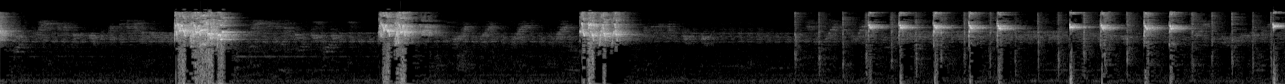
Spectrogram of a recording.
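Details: Lovebird ngekek song: three loud rasping chatter bursts about two seconds apart, then a fast run of sharp clicks with brief falling whistles.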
